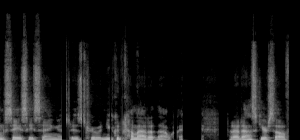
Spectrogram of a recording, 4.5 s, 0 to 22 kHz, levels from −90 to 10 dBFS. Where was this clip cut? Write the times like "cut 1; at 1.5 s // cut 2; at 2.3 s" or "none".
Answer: cut 1; at 0.9 s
